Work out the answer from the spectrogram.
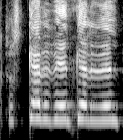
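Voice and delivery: high, hurried pleading; mock panic, rushing the dog inside; urgent son. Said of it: "he was going to me".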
